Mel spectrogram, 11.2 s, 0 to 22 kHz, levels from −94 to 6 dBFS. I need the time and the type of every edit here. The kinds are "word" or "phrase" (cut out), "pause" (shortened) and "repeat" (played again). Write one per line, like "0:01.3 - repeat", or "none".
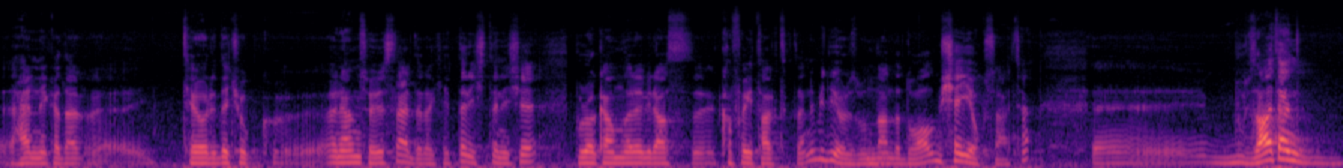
0:03.0 - word
0:04.7 - pause
0:09.0 - pause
